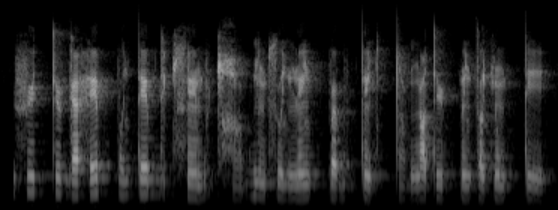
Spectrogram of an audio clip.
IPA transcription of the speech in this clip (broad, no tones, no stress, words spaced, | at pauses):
fy tːʉɡæhe pːɔ̤ʎteb dʉcɬẽb ṳcχɑ̤b ɟũbsʷæʎnẽʎ pːœbṳbtẽc tːɑ̤bŋɑty pːẽʎtɔcũb tːi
